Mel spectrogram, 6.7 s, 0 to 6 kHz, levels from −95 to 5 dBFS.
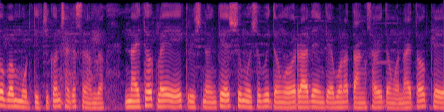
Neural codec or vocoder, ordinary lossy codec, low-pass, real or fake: none; none; 5.4 kHz; real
